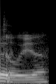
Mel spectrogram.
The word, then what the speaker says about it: D'Elia: How do you pronounce it? – D'Elia, I think. – D'Elia, yeah.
